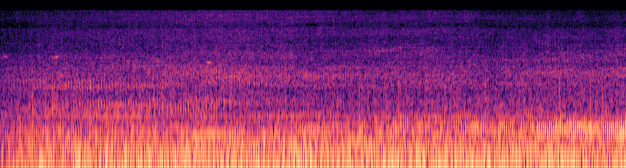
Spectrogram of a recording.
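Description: Steady drone of motor traffic passing close on a rain-wet road: motorcycle and car engines running with a hiss of tyres on the wet surface, with no sharp events.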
